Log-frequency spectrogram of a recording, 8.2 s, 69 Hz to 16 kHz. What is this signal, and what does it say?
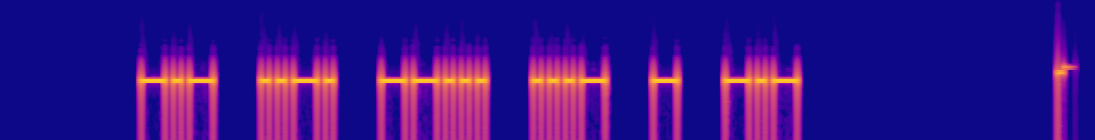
Morse code, heard as a keyed tone, about 20 wpm, spaced as for 15 wpm, 700 Hz. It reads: KF7VTK
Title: 231 Lesson 37g - Letter x - Call Signs 20wpm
